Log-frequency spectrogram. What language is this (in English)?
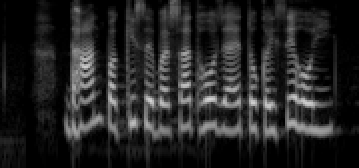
Chhattisgarhi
